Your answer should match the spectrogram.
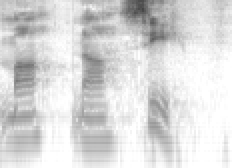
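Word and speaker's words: Manasi: His name was Ma-Na-Si. Three syllables.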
